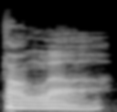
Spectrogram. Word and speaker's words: Thong Lor: We were over in the Tonglo area. And if you see that written, it's spelled Thong Lor, Lor, but it's pronounced Thong La.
